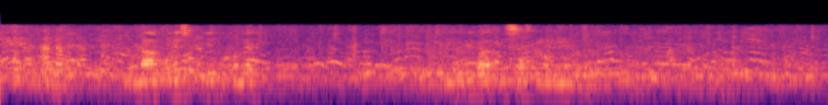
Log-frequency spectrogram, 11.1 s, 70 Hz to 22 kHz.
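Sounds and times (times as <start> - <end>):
background chatter: 0.0 - 11.0.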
